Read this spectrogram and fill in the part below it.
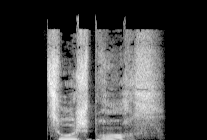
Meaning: genitive singular of Zuspruch
- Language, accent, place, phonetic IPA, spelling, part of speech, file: German, Germany, Berlin, [ˈt͡suːˌʃpʁʊxs], Zuspruchs, noun, De-Zuspruchs.ogg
